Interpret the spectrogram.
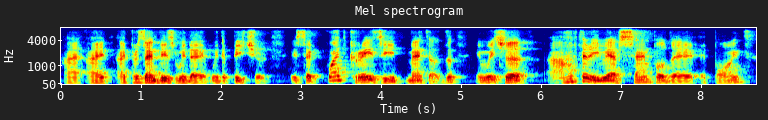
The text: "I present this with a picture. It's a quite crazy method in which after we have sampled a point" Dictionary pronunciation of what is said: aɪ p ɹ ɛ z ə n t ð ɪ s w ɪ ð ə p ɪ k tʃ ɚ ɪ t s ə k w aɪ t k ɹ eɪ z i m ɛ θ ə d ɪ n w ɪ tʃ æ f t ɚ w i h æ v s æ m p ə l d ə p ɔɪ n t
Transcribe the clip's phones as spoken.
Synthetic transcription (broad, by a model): aɪ p ɹ ɛ z ə n t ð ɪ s w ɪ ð ə p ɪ k tʃ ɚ ɪ t s ə k w aɪ t k ɹ eɪ z i m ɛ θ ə d ɪ n w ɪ tʃ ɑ f t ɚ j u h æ v s æ m p ə l d ə p ɔɪ n t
